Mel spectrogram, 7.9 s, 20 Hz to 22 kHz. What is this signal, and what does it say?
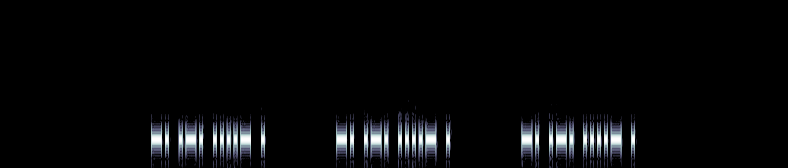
Morse code, heard as a keyed tone, about 34 wpm, 700 Hz. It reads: NR4E NR4E NR4E
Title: USA Call Signs - 4 Characters - Repeated 3x - 35wpm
